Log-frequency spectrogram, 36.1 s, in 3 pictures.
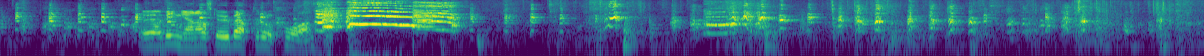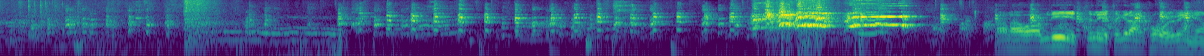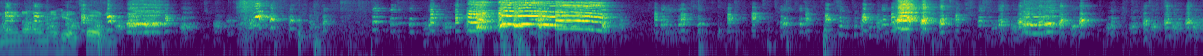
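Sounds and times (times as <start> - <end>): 
agitated fowl sounds: 0.0 - 36.1
rooster clucking: 0.0 - 36.1
speech: 1.4 - 3.4, 22.6 - 25.4
rooster crowing: 3.2 - 4.7, 19.6 - 21.3, 28.8 - 30.2.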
